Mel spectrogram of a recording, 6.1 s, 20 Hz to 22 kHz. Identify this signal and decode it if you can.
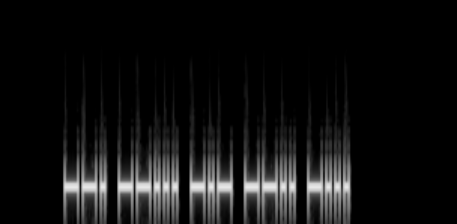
Morse code, heard as a keyed tone, about 20 wpm, 700 Hz. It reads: G7KZB
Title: DXCC-100 Call Signs - 5 Characters - 20wpm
